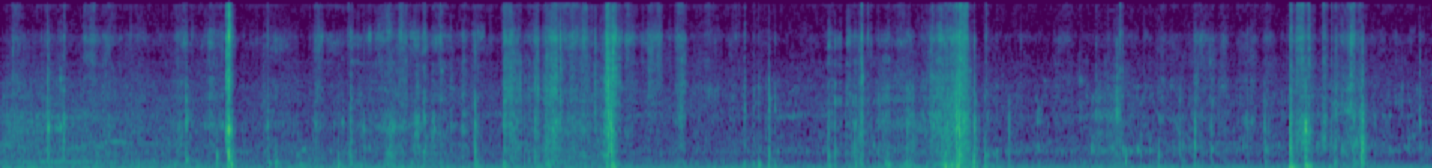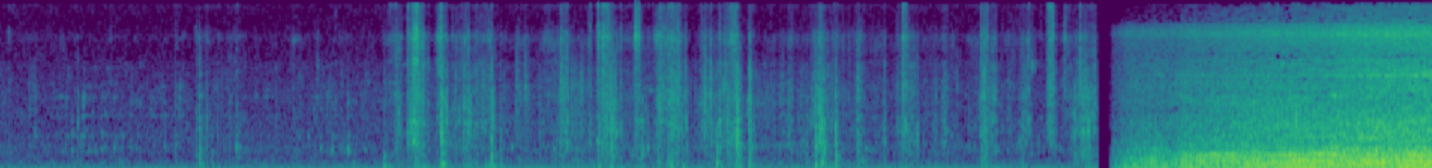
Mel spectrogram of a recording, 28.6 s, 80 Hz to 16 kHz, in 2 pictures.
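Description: Soft, scattered rustles and clicks of a cardboard shipping box and product packaging being handled and opened. About 25 seconds in, a much louder, steady rumbling noise cuts in.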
